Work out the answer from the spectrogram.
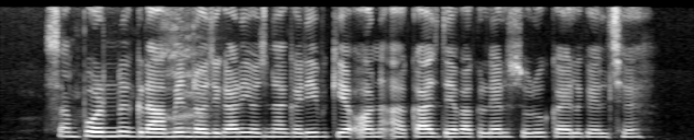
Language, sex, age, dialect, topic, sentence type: Maithili, male, 36-40, Bajjika, banking, statement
